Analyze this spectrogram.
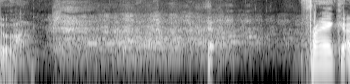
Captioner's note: audience laughing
